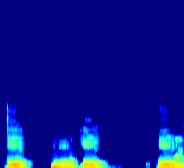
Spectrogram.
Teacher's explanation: জিহ্বার আগাটা উপরের দাঁতের গোড়ায় লাগাবেন, উচ্চারণ হয়ে যাবে ত। উপরের দাঁতের গোড়ায় জিহ্বার আগে আগাটা লাগিয়ে বলবেন, উচ্চারণ হয়ে যাবে। · বাংলায় যে ত আমরা পড়ি, ওই ওই ত সিম্পল, এটা মোটা করে, মোটা করে ত, তো ত, ত।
